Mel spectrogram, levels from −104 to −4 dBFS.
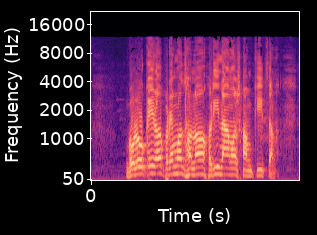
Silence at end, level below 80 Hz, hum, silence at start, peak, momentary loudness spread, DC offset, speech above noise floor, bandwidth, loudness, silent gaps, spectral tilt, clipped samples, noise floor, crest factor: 0.1 s; -46 dBFS; none; 0.7 s; -4 dBFS; 9 LU; under 0.1%; 34 dB; 12 kHz; -15 LUFS; none; -4 dB/octave; under 0.1%; -50 dBFS; 14 dB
